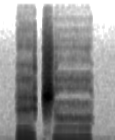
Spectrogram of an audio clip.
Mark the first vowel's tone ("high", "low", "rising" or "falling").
falling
